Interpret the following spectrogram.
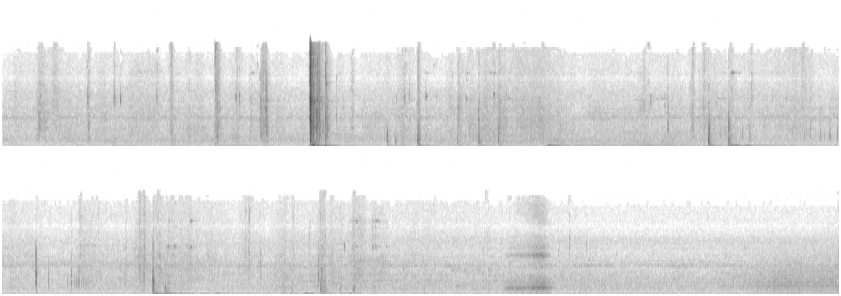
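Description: Faint, scattered knocks and thumps: one sharp knock about three seconds in, then several duller bumps spread over the following seconds.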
